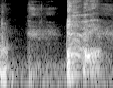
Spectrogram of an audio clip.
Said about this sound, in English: Coughing into the microphones.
